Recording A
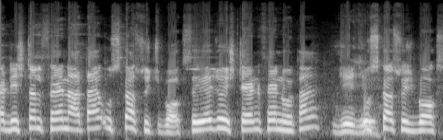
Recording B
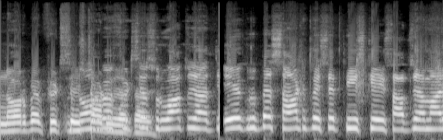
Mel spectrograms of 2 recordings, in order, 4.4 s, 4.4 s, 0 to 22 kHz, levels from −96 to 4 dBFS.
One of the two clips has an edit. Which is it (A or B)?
B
